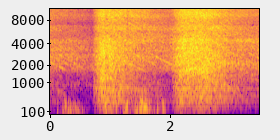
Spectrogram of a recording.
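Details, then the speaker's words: Bosch GBL550 blower, 10–15 years old, after maintenance and possibly oiling the noisy bearing: loud steady airflow rising in two bursts on trigger squeezes, no bearing rumble or squeal; runs clean. "Natalo ng lakas ng hangin yung ingay ng bearing."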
